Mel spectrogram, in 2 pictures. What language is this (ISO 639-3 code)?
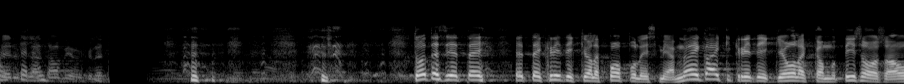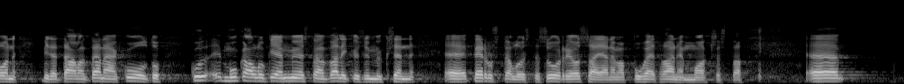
fin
